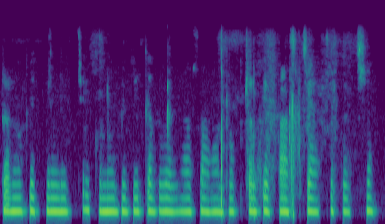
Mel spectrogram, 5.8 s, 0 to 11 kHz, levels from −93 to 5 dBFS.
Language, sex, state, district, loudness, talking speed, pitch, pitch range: Maithili, female, Bihar, Saharsa, -23 LUFS, 165 wpm, 195 Hz, 195-200 Hz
